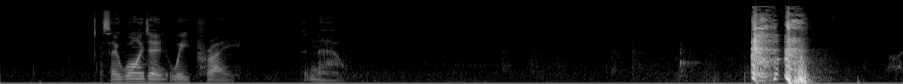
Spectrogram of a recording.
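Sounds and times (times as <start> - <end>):
speech: 1.1 - 3.5
person coughing: 7.5 - 8.3
throat clearing: 7.5 - 8.3.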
